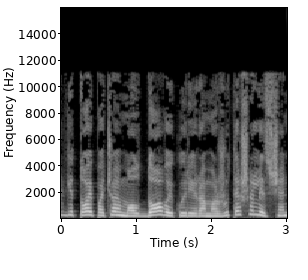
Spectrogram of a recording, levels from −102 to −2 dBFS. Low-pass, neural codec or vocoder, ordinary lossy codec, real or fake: 14.4 kHz; none; MP3, 48 kbps; real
